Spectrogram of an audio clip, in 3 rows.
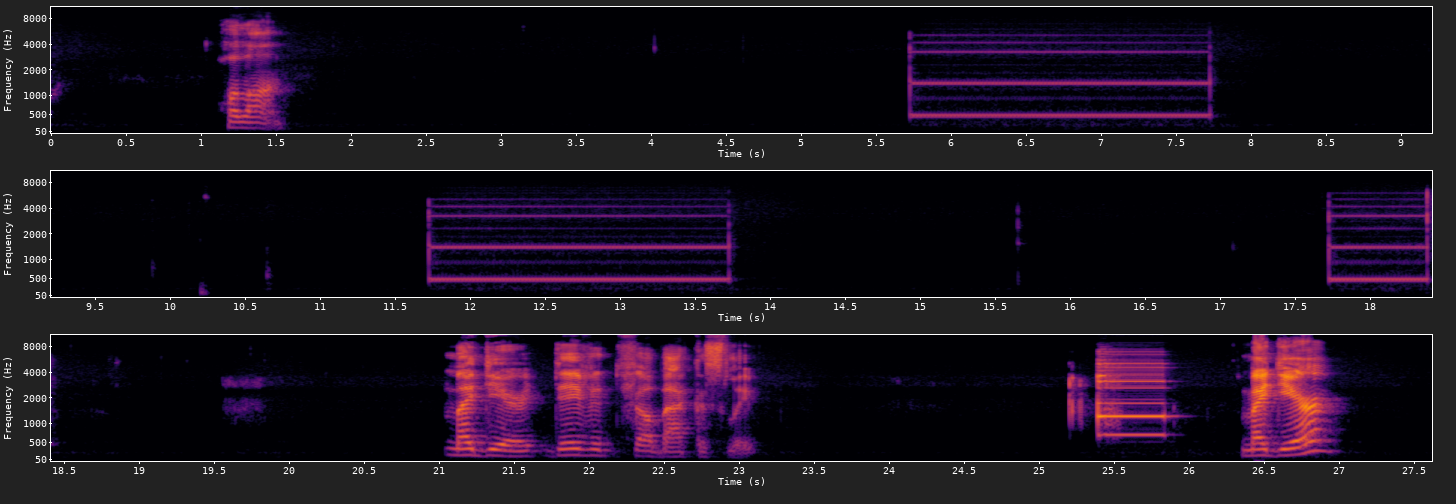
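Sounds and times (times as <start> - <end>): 
speech: 1.2 - 1.7, 21.2 - 23.2, 26.4 - 27.0
electronic telephone line beeps during a phone call: 5.8 - 7.8, 11.8 - 13.8, 17.8 - 18.4, 25.3 - 26.0.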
